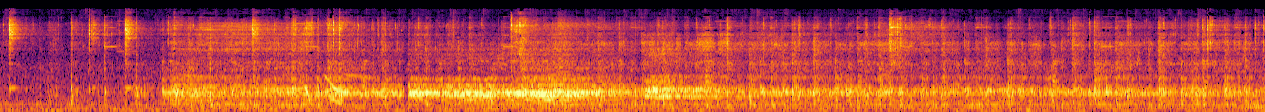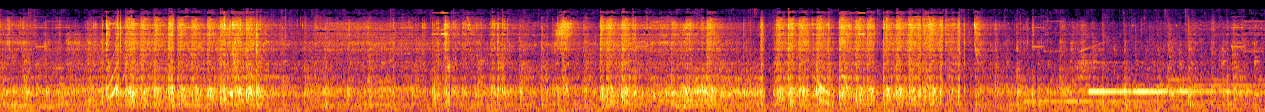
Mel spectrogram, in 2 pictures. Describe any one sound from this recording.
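Game music and sound effects play steadily from a small handheld speaker.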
